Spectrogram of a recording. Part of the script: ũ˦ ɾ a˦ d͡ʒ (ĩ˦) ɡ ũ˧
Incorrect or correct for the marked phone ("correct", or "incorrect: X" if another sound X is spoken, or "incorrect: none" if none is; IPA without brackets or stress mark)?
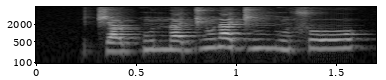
correct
